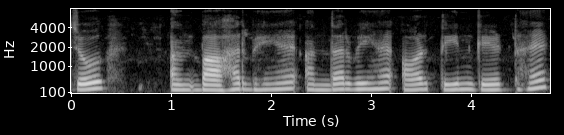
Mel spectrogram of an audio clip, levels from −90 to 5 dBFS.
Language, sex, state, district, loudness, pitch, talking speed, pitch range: Hindi, female, Uttar Pradesh, Lucknow, -21 LUFS, 190 Hz, 150 wpm, 180-205 Hz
